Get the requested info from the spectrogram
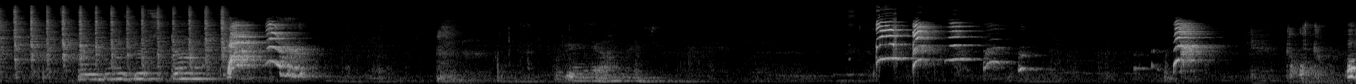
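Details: Ca de Bou puppies at four weeks, from parents Bea and Bubu, yap in sharp high barks and squeals in bursts with pauses, while a woman chats to them.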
